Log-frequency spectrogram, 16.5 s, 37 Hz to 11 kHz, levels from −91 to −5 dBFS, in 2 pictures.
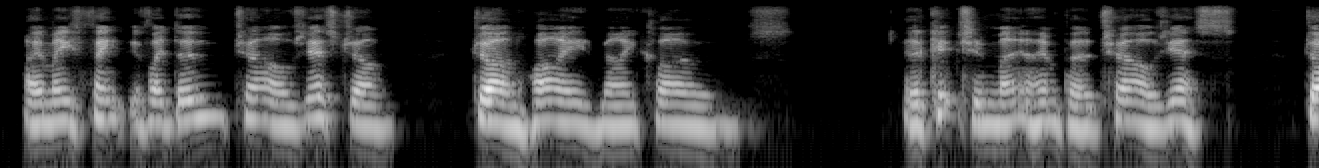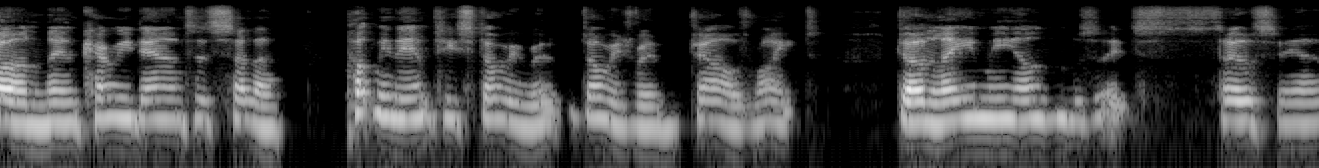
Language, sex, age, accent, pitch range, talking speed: English, male, 60-79, British, 155-185 Hz, 160 wpm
